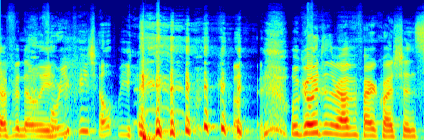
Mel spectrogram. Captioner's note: both chuckling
